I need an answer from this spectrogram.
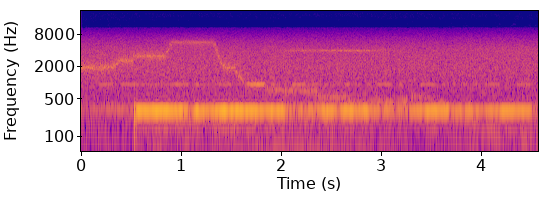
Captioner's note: soft beeping and whirring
